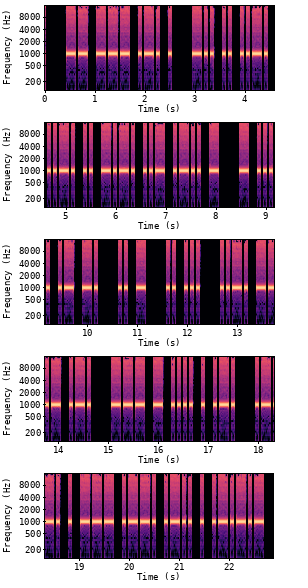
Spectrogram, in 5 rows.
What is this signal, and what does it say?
Morse code, heard as a keyed tone, about 20 wpm, 1000 Hz. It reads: MORE DIFFICULT THAN IT IS FOR OTHER PEOPLE.
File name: qotdfiles / 20wpm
